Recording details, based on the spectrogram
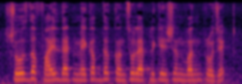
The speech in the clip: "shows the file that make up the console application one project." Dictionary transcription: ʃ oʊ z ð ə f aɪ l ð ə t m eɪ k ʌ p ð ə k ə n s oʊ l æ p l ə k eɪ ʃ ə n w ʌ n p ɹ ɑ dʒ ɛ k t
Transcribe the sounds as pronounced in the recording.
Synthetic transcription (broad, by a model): ʃ oʊ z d ə f aɪ l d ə t m eɪ k ʌ p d ə k ə n s oʊ l æ p l ə k eɪ ʃ ə n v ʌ n p ɹ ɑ dʒ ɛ k t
